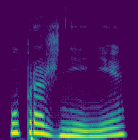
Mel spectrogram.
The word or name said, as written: упражнение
